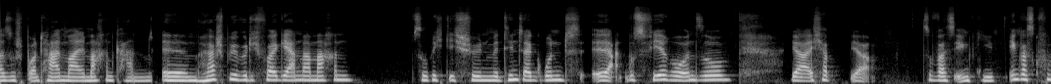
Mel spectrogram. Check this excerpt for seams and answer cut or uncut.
cut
